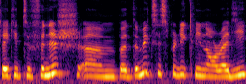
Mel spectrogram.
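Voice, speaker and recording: The speaker has a French accent and fairly even intonation. The recording is very clean, with a silent background. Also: woman. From France. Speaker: music producer giving feedback. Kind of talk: live stream feedback. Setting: live stream. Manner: casual, many fillers.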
